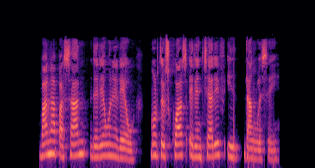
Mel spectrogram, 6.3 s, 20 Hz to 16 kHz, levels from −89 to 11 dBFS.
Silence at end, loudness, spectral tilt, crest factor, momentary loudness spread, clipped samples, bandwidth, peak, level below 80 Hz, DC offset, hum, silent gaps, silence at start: 0.75 s; -18 LUFS; -3 dB/octave; 18 dB; 9 LU; under 0.1%; 8 kHz; -2 dBFS; -58 dBFS; under 0.1%; none; 2.87-3.00 s; 0.8 s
